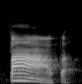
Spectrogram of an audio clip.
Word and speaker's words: 爸爸: The second one is normally pronounced in the neutral way. So to soften the tone, Baba, Mama.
